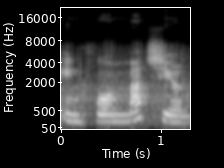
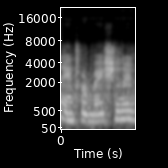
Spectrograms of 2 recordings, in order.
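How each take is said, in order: First: The word is pronounced the German way. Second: The word is pronounced the English way. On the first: The speaker calls it right. "উচ্চারণটা হবে ইনফরমেশন" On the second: The speaker calls it wrong. "ইনফরমেশনের জায়গায়"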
